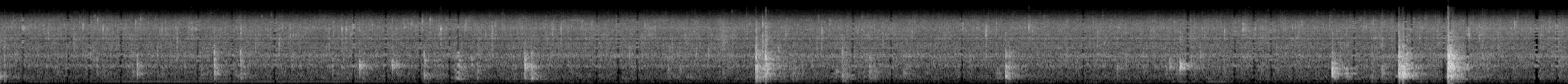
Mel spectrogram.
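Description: Mussels sizzle steadily in hot oil, Kerala roast style, with turmeric and spices added, while a spoon scrapes and stirs in scattered sharp clinks and knocks over the continuous frying hiss.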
